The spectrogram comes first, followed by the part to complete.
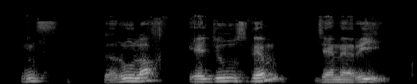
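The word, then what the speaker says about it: ejusdem generis: Means the rule of ejus dem generi. Pronouncing it in the way I am pronouncing it. If you still feel like I don't want to pronounce it that way, ejus dem generis, no problem.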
